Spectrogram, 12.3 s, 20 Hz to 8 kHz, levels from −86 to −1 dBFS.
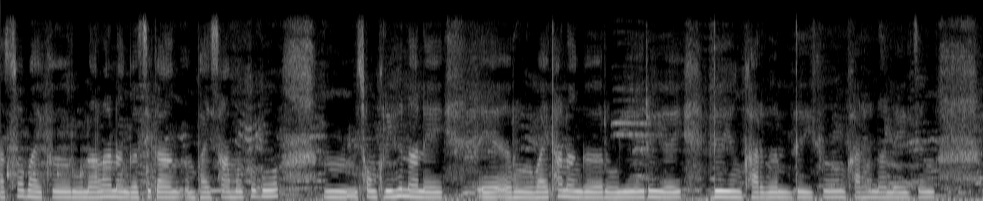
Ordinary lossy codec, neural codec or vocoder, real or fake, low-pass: none; none; real; 7.2 kHz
